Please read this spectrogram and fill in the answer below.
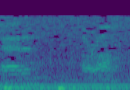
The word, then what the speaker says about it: Paddan Aram: Arise, go to Paddan Aram.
